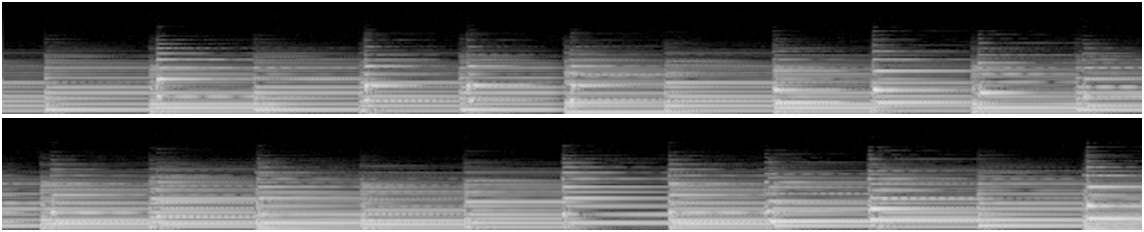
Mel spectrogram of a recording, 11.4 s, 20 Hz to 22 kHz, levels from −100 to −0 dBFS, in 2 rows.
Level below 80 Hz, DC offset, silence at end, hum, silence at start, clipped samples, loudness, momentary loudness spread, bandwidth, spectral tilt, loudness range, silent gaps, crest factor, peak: -48 dBFS; under 0.1%; 0 s; none; 0 s; under 0.1%; -20 LUFS; 5 LU; 5.2 kHz; -11 dB/octave; 1 LU; none; 16 dB; -4 dBFS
